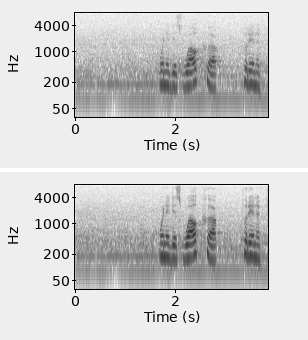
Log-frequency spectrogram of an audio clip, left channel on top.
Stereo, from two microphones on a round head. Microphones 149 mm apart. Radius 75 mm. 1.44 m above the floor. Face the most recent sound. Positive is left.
turn(degrees=-50)  # may be behind; listen again after turning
